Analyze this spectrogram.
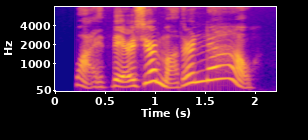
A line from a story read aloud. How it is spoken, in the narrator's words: I exclaimed with joy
